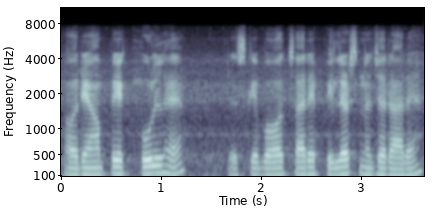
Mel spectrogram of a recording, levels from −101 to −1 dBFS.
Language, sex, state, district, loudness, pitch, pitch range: Hindi, male, Chhattisgarh, Bilaspur, -19 LUFS, 125 Hz, 120-130 Hz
